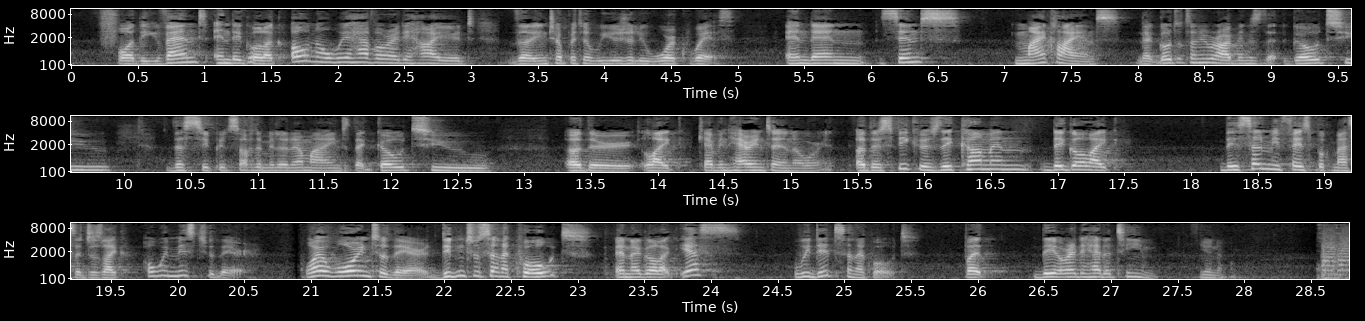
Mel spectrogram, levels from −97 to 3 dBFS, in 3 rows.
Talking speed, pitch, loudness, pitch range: 190 wpm, 195 Hz, -19 LUFS, 170-220 Hz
